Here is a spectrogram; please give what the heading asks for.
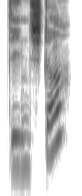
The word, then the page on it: Dìenschdàà: Bas Rhin; Strasbourg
